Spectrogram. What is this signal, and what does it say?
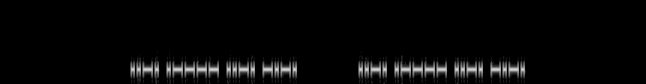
Morse code, heard as a keyed tone, about 37 wpm, 700 Hz. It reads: F1FC F1FC
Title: DXCC-100 Call Signs - 4 Characters - Repeated 2x - 40wpm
